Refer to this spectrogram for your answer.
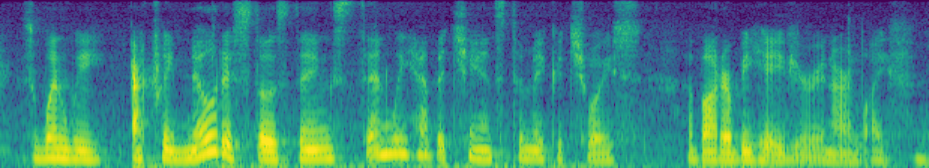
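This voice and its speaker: A woman talks at a moderate pace in a very deep, low voice, her intonation lively and her tone calm. Noticeable background noise runs beneath her. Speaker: psychiatry professor and mindfulness researcher. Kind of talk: interview.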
